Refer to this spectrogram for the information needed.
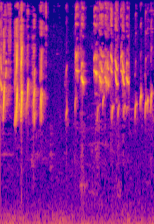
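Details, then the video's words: A short sequence of European goldfinch twittering: a burst of sharp chirps, a brief quiet gap, then rapid high tinkling notes and clipped twitters. Mating calls used to prompt male singing. "بتبتة حسون الشوك تحفيز الحسون على التغريد والهيجان علاج صمت الحسون goldfinch stimulation"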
